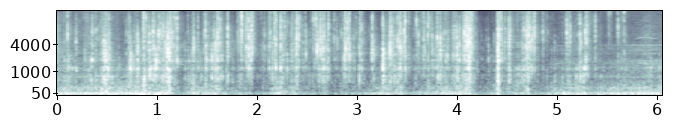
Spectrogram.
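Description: Gold foil card-pack wrappers crinkling as they are handled, a dense run of crackles.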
